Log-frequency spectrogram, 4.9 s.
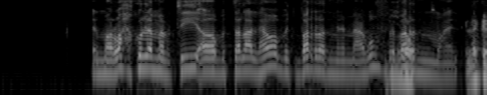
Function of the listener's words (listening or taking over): taking over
